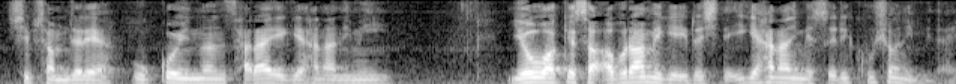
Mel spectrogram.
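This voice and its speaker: A woman pastor with a Gyeongsang accent preaching a lively, teasing sermon to her congregation during a church service. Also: rumbling low, quick pace, highs cut off. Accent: Gyeongsang Korean. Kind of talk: expository sermon.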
